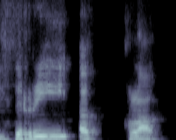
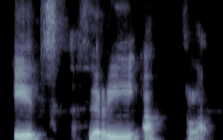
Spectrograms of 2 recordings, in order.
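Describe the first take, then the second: First: Three o'clock said slowly, each word drawn out; slow teaching demo. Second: "it's three o'clock" drawn out slowly and evenly; slow model sentence. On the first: Teacher modeling the time for students, slow and clear. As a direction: spell out "three o'clock" for the class at half speed. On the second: Teacher modeling the full sentence for students, slow. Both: Shown as a demonstration. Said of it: "kita ambil contoh".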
